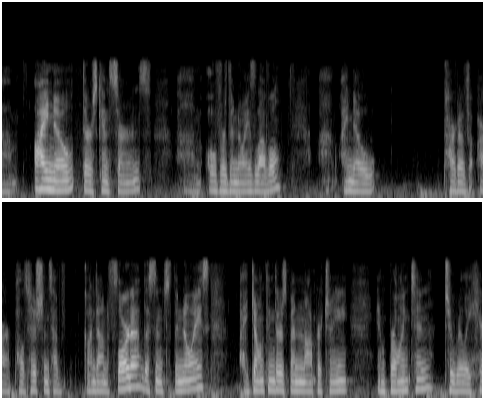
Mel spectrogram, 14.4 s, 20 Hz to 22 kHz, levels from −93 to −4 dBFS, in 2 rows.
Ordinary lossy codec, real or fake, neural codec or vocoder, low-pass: Opus, 16 kbps; real; none; 7.2 kHz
